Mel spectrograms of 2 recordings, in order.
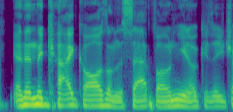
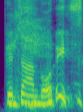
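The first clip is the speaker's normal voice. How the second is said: mock contented toast; 5 semitones higher, 6 dB louder, slower than usual. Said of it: "you're like".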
